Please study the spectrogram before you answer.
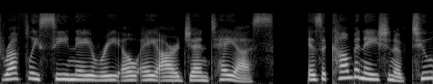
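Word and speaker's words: cinereoargenteus: The scientific name of cinereo argenteus, pronounced roughly cinereo argenteus, is a combination of two Latin words.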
